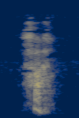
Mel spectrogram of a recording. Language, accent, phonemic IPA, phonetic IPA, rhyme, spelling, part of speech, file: English, Southern England, /hɑː/, [ha(ː)], -ɑː, hah, interjection / noun / particle, LL-Q1860 (eng)-hah.wav
- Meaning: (interjection) 1. Alternative form of ha 2. Alternative form of huh; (noun) Alternative form of heh (“Semitic letter”)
